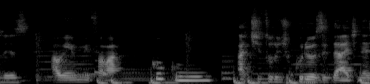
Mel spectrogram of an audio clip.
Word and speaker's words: coucou: Essa palavra que eles ensinam, esse C-O-U, que no caso é cucu, eu juro pra vocês,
